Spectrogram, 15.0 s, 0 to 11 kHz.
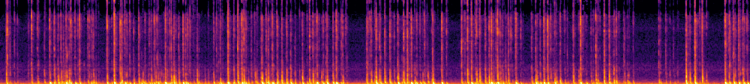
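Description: Fingertips type fast on a MacBook Pro laptop keyboard with plastic keycaps set in an aluminum body. The result is a steady, dense stream of short, dry key clicks with a low, soft thump to each press. The typing breaks off in brief pauses around 7, 9 and 13 seconds.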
